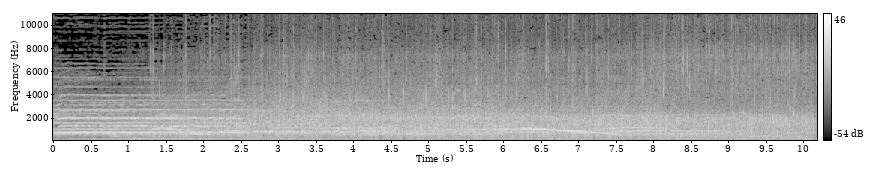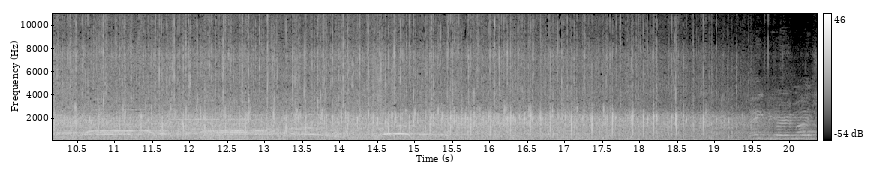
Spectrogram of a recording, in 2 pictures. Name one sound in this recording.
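A large audience applauds and cheers loudly in an echoing hall.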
